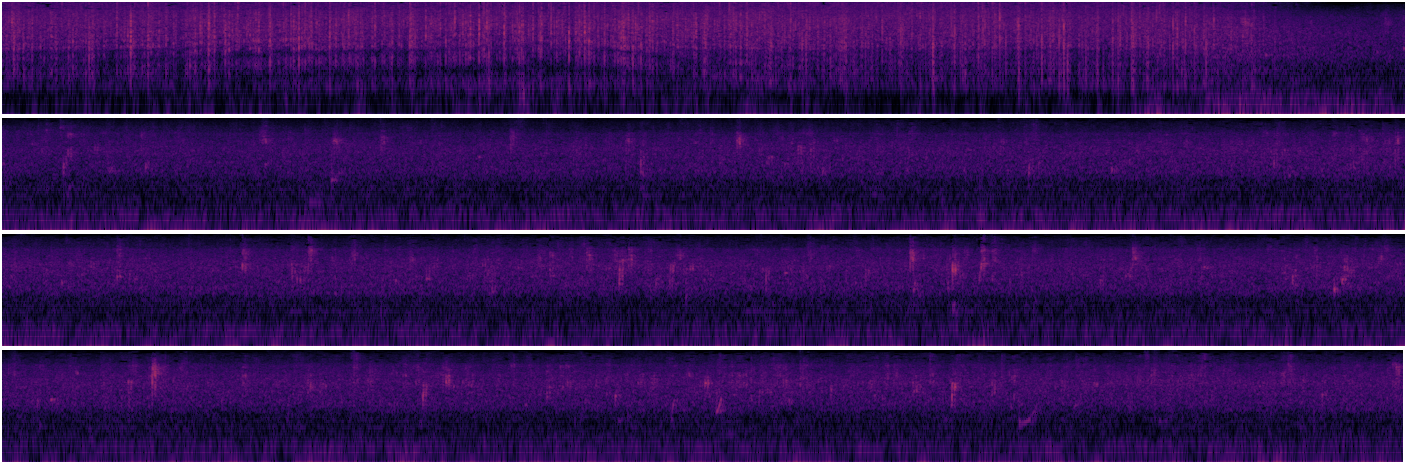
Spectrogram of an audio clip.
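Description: Rain falling steadily. For the first six seconds or so it is a dense, louder hiss; after that it is softer, with individual drops ticking.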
